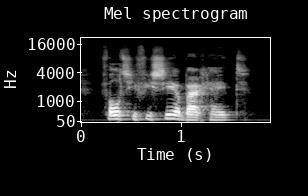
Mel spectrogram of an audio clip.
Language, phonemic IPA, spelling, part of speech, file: Dutch, /ˌfɑl.sɪ.ˈfjɛr.baːr.ˌɦɛi̯t/, falsifieerbaarheid, noun, Nl-falsifieerbaarheid.ogg
- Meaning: falsifiability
